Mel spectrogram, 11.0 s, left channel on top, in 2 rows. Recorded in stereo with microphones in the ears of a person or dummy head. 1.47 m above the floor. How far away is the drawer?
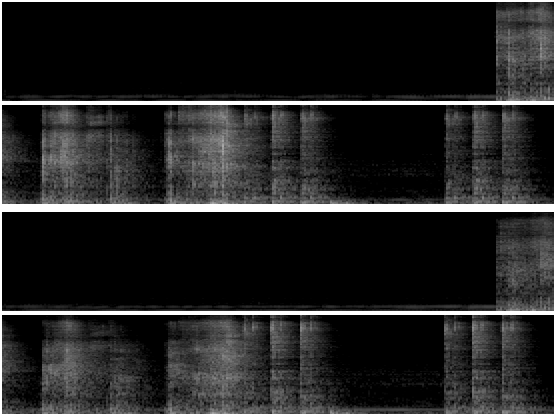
I don't hear a drawer.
